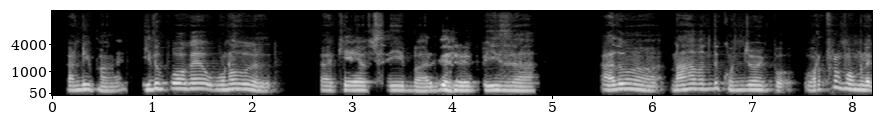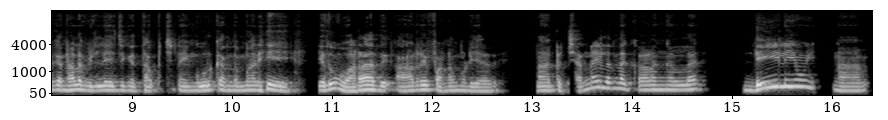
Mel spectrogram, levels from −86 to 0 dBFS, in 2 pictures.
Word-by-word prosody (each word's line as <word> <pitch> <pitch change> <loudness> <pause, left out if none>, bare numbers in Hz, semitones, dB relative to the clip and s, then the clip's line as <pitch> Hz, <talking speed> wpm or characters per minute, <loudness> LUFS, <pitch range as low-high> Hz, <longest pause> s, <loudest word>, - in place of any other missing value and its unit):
கண்டிப்பாங்க. 155 -4 0 0.3
இது 195 +4 +4
போக 200 -1 +4 0.3
உணவுகள், 180 -7 +2 0.6
அ - - -1 0.2
KFC, 155 -1 +2 0.3
பர்கரு, 145 +3 +5 0.2
பீஸ்ஸா, 150 -2 +3 0.9
அதுவும் 180 -2 +4 0.3
நான் 180 +4 +2
வந்து 190 +3 -3
கொஞ்சம் 165 +1 +2
இப்போ 150 -4 -5 0.3
ஒர்க் 160 +1 -3
ஃப்ரம் 240 -5 -2
ஹோம்ல 170 -3 +4
இருக்கறனால 155 +1 +2
வில்லேஜ்ங்க 145 0 -1
தப்பிச்சுட்டேன். 145 +3 -6
எங்க 140 +1 -1
ஊருக்கு 160 +2 0
அந்த 145 -1 -3
மாரி 155 -1 -1 0.6
எதுவும் 180 -2 +2
வராது. 155 +2 +3 0.2
ஆடரே 155 +4 0
பண்ண 140 +1 -4
முடியாது. 130 -1 -4 0.4
நான் 140 0 -2
இப்போ 140 -1 -5
சென்னையில 225 - -3
இருந்த 205 -2 -3
காலங்கள்ல, 165 0 -2 0.6
டெய்லியும் 270 +7 +4 0.3
நான் 135 0 -5
160 Hz, 130 wpm, -22 LUFS, 145-175 Hz, 0.9 s, பர்கரு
